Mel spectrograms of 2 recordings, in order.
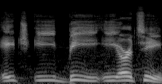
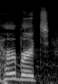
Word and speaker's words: Hebert: Spell my last name Hebert. Not Herbert. Hebert. It's pronounced Hebert, but it's easier to say at Kyle Hebert.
